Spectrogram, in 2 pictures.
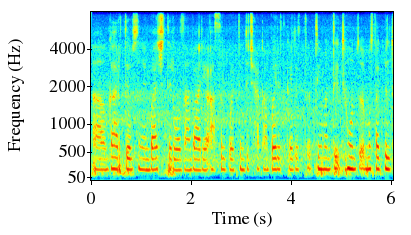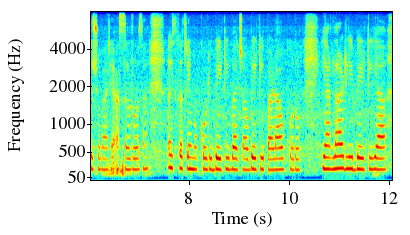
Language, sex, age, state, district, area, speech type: Kashmiri, female, 30-45, Jammu and Kashmir, Srinagar, urban, spontaneous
